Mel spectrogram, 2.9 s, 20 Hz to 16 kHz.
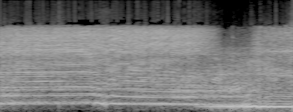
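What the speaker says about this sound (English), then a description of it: "it sounds like the exhaust canisters bouncing around underneath the car now" A race car at the Jefferson 500 at Summit Point Raceway runs with a steady loud engine drone, its loose exhaust canisters rattling and bouncing around underneath, the pitch shifting slightly over a few seconds.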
